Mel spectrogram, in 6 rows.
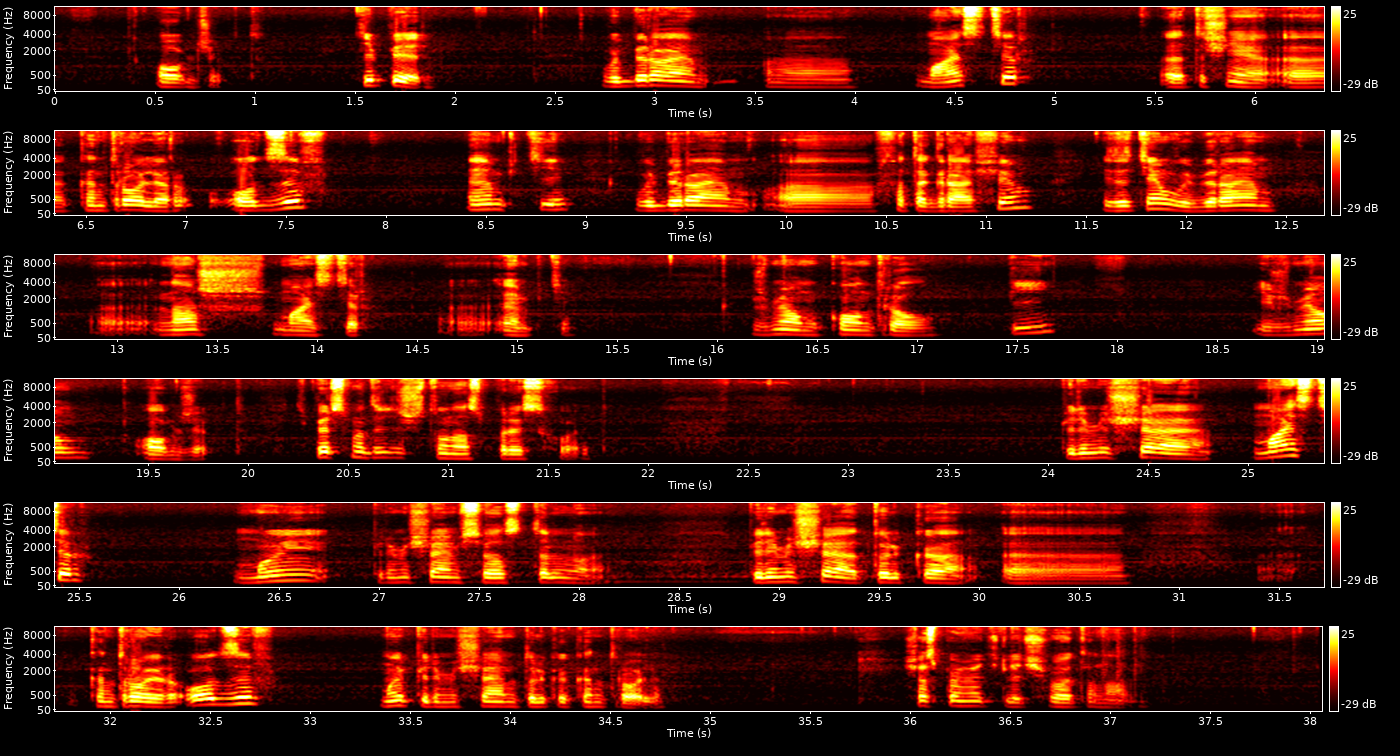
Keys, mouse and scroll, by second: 17.2 ctrl+p, 20.7-23.4 right drag, 23.3 g, 32.6 g.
